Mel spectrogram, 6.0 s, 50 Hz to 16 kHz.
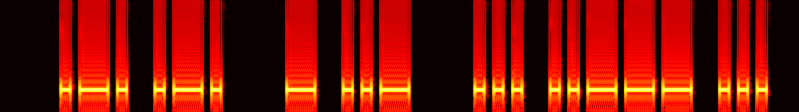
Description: Morse code, heard as a keyed tone, about 17 wpm, 700 Hz. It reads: RR TU S2S
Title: SOTA QSO Practice 17wpm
